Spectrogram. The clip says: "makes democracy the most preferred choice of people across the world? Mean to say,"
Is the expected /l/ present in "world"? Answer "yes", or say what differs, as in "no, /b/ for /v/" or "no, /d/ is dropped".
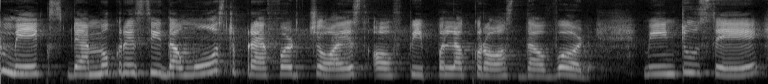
no, /l/ is dropped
